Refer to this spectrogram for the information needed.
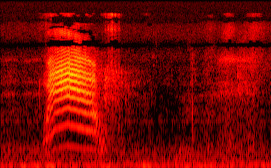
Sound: cat meows

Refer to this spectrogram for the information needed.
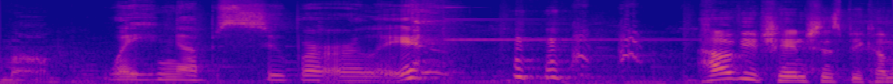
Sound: bell dings

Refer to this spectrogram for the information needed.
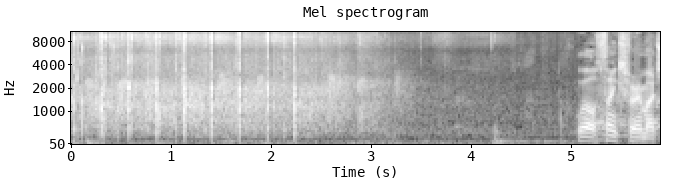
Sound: applause

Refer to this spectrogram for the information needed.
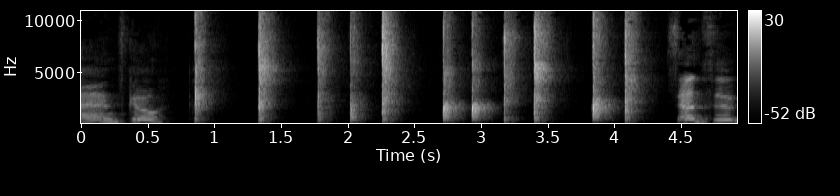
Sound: clapping

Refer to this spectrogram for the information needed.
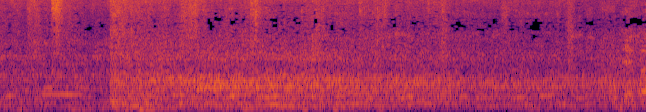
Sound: background traffic noise

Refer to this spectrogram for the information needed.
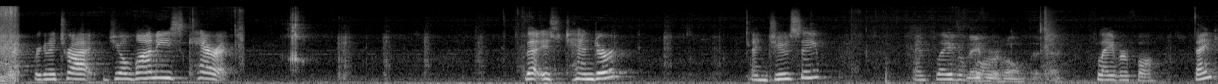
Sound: crunch

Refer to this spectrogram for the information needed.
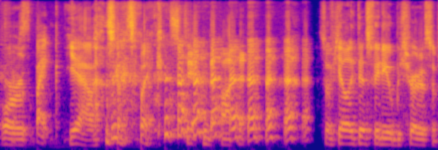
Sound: laughs

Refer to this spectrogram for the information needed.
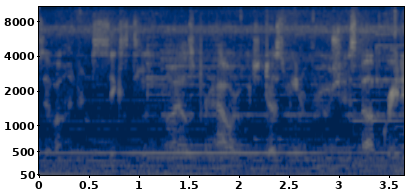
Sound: radio Announcer

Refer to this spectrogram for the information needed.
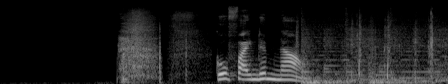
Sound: gasps

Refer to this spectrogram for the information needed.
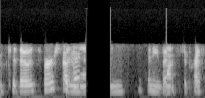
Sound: voiceover

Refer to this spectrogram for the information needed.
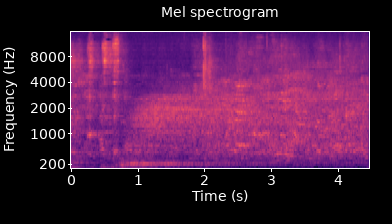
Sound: gong bangs

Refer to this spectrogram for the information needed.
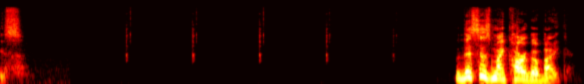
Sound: ticking sound

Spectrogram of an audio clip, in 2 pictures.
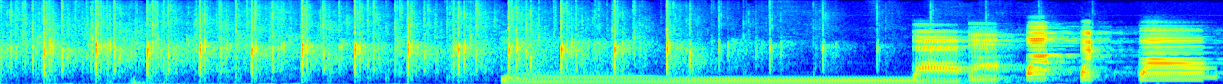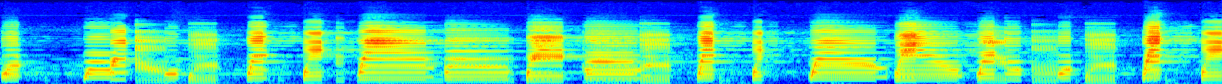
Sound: applause

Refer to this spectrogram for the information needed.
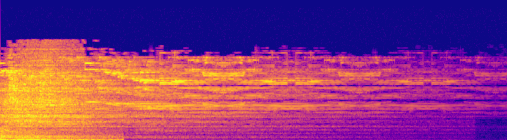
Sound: enchanting sound

